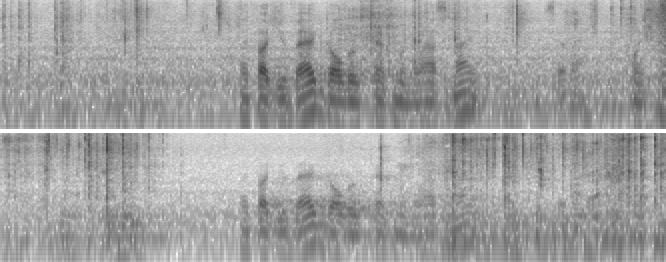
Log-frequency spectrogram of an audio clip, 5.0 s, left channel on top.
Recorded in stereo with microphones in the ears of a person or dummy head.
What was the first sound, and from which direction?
A man speaking, 75° left (ahead or behind).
